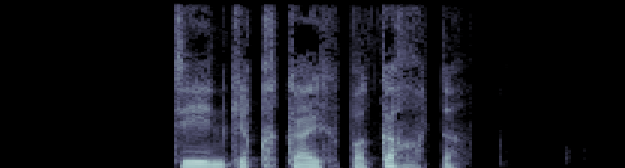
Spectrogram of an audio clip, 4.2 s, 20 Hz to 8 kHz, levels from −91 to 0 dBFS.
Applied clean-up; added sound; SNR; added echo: none; none; none; none.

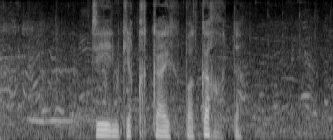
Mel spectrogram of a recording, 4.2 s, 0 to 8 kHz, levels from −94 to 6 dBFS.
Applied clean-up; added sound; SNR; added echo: none; Crowd; 13 dB; none.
